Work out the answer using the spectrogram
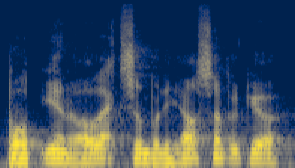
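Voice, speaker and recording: A middle-aged or older man, a veteran amateur pantomime performer appearing as an interview guest, chats casually and colloquially, telling anecdotes and using lots of tag phrases. His mid-range voice is expressive and dark in tone, and he talks fast.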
